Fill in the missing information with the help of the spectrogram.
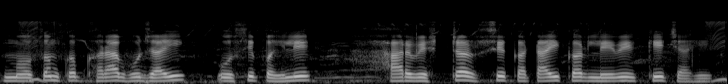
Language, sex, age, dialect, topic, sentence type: Bhojpuri, male, 25-30, Western, agriculture, statement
